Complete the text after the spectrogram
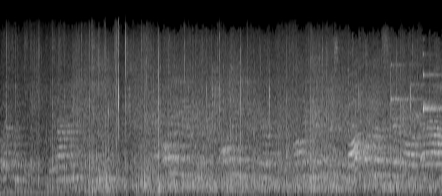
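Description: Sneakers squeak on the floor as players run.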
